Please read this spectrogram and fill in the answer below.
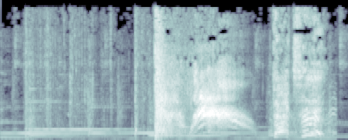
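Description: A cat meowing, one drawn-out arching call after a sharp hit about two seconds in and a shorter rising call near the end, over background music with steady held notes.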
